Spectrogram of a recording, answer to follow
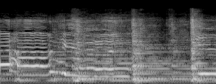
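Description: Acoustic guitar strummed in a steady rhythm with a voice singing a sliding, wavering melody line; the pitch falls in a long glide about half a second in.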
